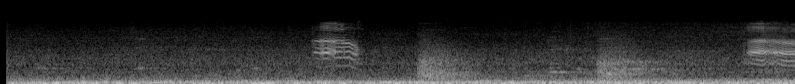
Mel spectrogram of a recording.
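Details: A big street cat meowing for food: two short, clear, harmonic meows several seconds apart, over a constant loud low rumble.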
